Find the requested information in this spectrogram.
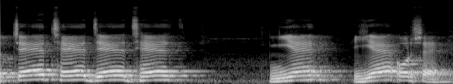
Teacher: इनका उच्चारण तालु से होता है और ये तालव्य वर्ण कहलाते हैं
